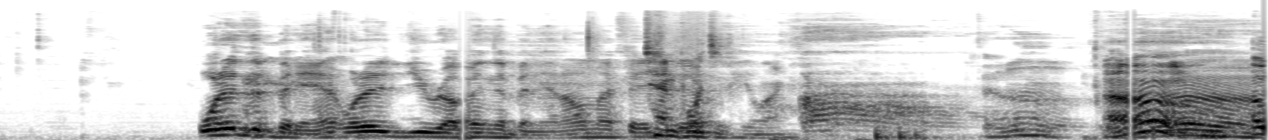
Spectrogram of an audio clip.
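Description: A man speaks with animation over a microphone.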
